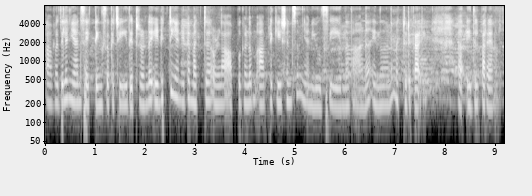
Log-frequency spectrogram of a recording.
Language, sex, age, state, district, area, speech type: Malayalam, female, 18-30, Kerala, Pathanamthitta, rural, spontaneous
